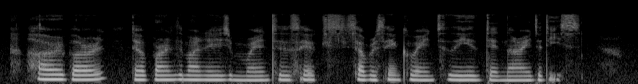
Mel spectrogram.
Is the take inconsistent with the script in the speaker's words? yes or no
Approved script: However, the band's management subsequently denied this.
no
